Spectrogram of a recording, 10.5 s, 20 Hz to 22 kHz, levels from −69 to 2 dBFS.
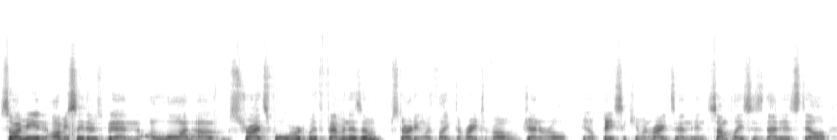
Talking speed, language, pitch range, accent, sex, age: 190 wpm, English, 215-265 Hz, American, female, 10-29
